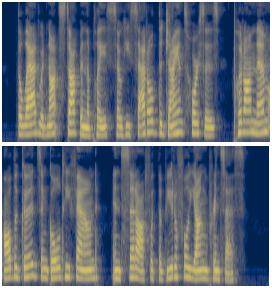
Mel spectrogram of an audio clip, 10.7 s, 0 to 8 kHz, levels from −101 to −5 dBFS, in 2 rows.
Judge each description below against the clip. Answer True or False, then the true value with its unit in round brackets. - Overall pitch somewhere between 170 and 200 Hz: True (190 Hz)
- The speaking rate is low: False (180 wpm)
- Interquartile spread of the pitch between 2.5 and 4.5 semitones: True (3.1 semitones)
